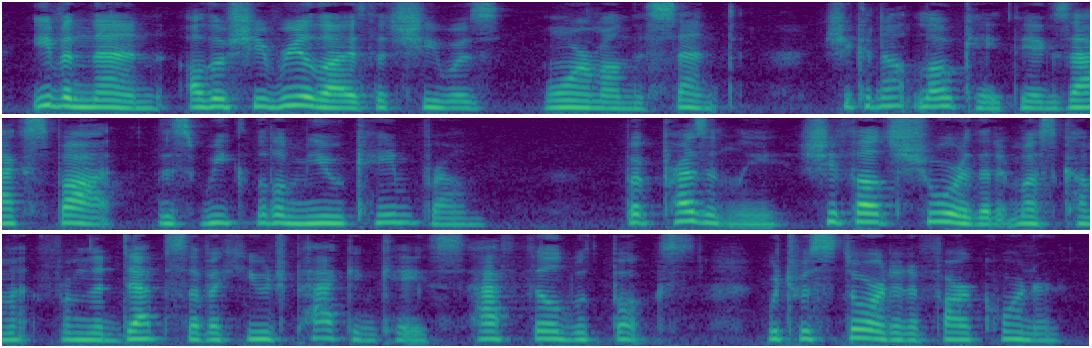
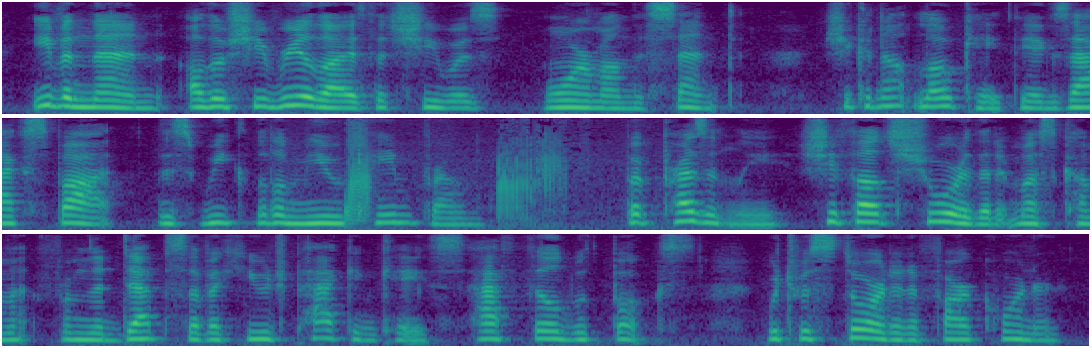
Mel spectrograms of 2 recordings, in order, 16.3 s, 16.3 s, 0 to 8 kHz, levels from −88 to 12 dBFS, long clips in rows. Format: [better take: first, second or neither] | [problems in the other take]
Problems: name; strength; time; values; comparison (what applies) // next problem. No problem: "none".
first | background sound (Fart); 13 dB below the speech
